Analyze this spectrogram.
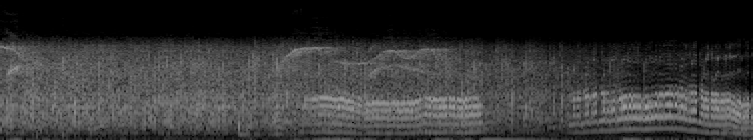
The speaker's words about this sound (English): Well, I'm drinking water. Doctor told me to drink water an hour before I eat, and I don't like it.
